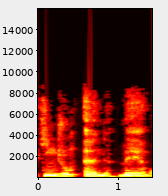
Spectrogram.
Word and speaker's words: Kim Jong Un: Kim Jong la vraie prononciation c'est Kim Jong Un Kim ça passe vra et on va parler de son daron là mais oui oui je sais.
